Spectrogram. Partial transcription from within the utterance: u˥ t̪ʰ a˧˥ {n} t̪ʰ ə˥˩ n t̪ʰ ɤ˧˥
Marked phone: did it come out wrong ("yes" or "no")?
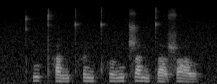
no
